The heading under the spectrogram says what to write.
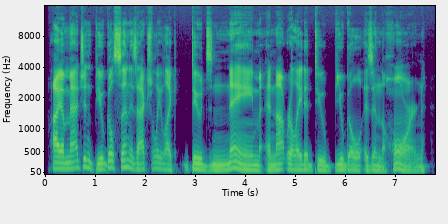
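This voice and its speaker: This is a normal speaking voice at a fairly slow pace. Its pitch variation is ordinary. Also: man, fairly low pitch for a man. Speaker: podcast co-host. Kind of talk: casual chat. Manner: casual, joking.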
